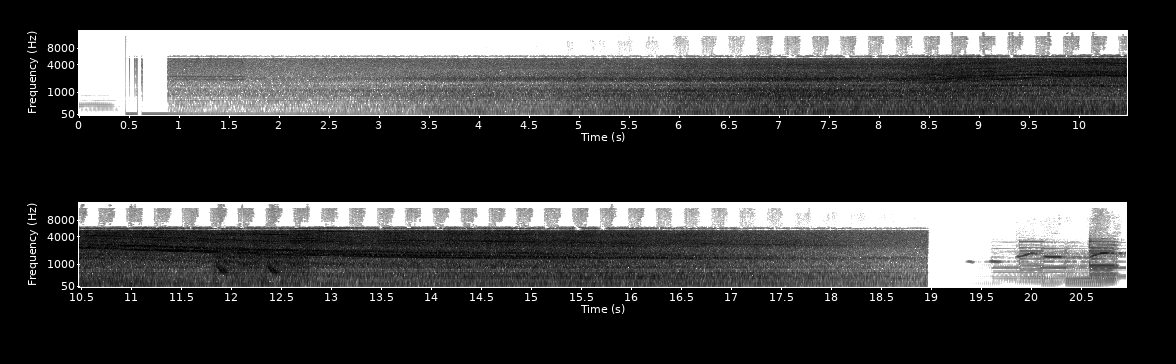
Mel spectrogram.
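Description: Steady jet engine roar with a whistling hiss inside an airplane cabin during its descent to Beijing Capital Airport. The noise swells over the first few seconds, holds loud and constant, then cuts off abruptly near the end.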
